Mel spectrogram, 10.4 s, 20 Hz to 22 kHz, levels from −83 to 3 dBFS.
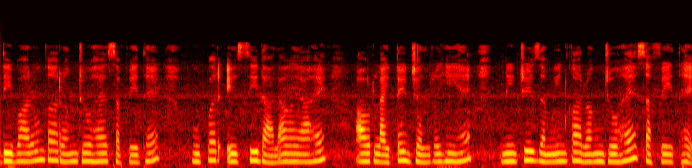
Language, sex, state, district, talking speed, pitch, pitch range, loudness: Hindi, female, Bihar, Bhagalpur, 145 wpm, 190 Hz, 180-210 Hz, -27 LUFS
